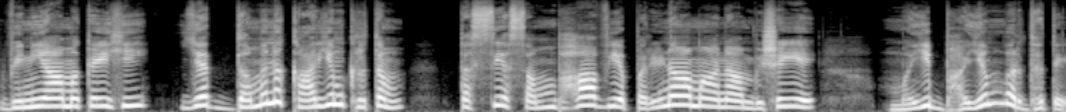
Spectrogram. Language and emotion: Sanskrit, fearful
